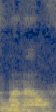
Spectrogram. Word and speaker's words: Lionel: It's pronounced Linnell. I know I wrote the it officer right said on this Lionel, page.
